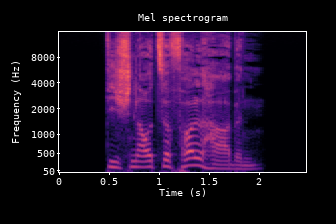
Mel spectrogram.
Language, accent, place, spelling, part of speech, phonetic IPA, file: German, Germany, Berlin, die Schnauze voll haben, phrase, [diː ˈʃnaʊ̯t͡sə fɔl ˈhaːbm̩], De-die Schnauze voll haben.ogg
- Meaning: to be fed up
